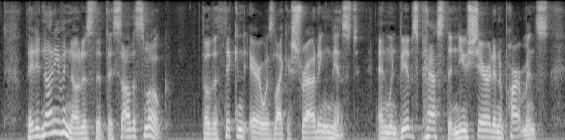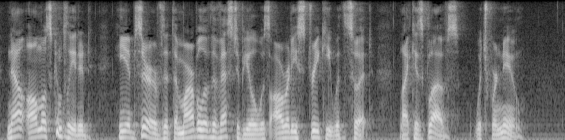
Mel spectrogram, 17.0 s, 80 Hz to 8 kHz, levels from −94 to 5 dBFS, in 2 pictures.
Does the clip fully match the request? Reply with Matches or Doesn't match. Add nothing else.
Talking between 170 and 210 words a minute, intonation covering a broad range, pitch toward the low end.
Matches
